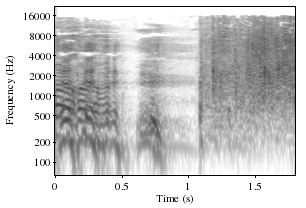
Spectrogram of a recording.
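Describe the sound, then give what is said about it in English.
A voice talks briefly, then a studio audience breaks into steady, fairly loud clapping that carries on to the end, with a little laughter mixed in. “There's a self-righteous clap from the crowd.”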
